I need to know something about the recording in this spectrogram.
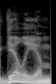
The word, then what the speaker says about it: Gilliam: It's pronounced, a lot of people pronounce it Gilliam. Oh, no. Which is how it was like pronounced in college. But then a lot of people, because it's spelled Gilliam. Like Armand. Yeah, they say Gilliam. So it's, over the years, it's just been kind of taken over to Gilliam, but it's supposed to be Gilliam. Do you think Armand had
